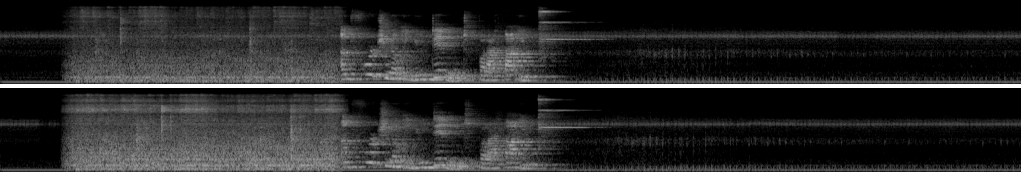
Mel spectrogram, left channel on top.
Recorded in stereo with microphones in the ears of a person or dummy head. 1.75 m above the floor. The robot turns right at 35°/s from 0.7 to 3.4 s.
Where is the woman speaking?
45° left (ahead or behind), 1.4 m.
